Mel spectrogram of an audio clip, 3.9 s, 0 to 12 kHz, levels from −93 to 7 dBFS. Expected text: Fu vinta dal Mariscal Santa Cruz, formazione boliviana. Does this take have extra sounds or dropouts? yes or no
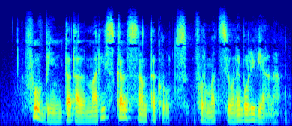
no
